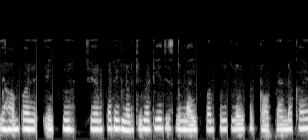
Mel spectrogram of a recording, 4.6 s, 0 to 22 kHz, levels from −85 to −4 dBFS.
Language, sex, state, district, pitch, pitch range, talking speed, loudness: Hindi, female, Delhi, New Delhi, 225 Hz, 215-230 Hz, 235 wpm, -13 LUFS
